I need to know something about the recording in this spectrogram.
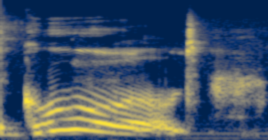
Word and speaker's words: gold: Gold becomes gould.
